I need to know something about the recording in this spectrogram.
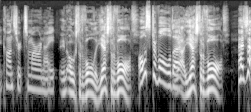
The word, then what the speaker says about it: Oosterwolde: Yesterwoord. Oosterwolde. Ja, Yesterwoord. Is that how you say it? Yesterwold.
